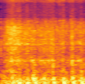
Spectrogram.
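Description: A motorcycle engine idling right after being started, a loud, close, steady low throb with an even pulsing rhythm.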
